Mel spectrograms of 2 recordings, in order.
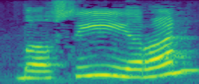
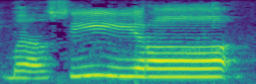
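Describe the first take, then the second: First: The word ends with a final n sound. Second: The word ends on a long a vowel.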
